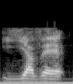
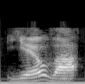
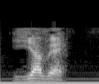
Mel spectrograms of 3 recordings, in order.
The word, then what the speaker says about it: Yahweh: il tetragramma che appunto viene pronunziato Yahweh persino dagli ebrei, eh? non Jehovah ma Yahweh. Dunque il nome, il nome Gesù significa Yahweh salva e questo naturalmente indica che Gesù era colui che Dio ha mandato in questo mondo per salvare il mondo.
